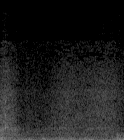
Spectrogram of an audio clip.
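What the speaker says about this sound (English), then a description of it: "That's my cat, Lincoln" A house cat gives a short, sudden meow right at the end, loud and close after a stretch of quiet room hum.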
